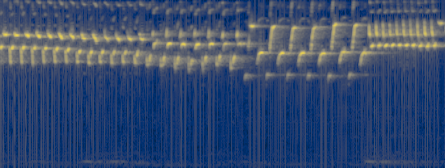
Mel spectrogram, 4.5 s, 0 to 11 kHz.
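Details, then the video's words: Goldfinch × canary hybrid delivering error-free song to encourage males and train young: steady high trilled phrases shifting into faster, piercing repeated twitters, with a faint low hum underneath. "Mixto de Jilguero Cantando Limpio 2022 para Estimular"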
